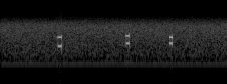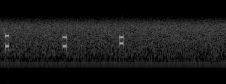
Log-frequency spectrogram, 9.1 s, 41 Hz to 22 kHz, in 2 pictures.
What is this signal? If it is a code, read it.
DTMF, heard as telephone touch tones, dialled by hand, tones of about 70 ms, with hum. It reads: 2 9 8 3 2 8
